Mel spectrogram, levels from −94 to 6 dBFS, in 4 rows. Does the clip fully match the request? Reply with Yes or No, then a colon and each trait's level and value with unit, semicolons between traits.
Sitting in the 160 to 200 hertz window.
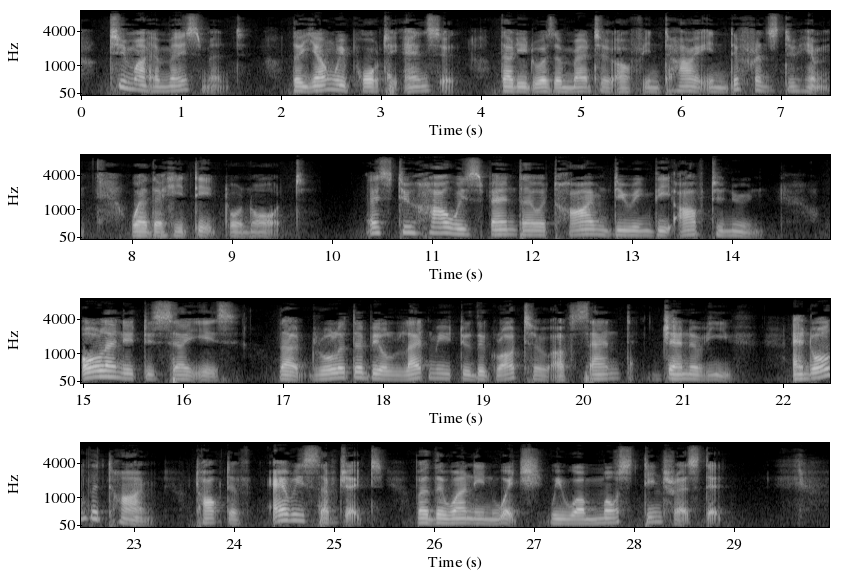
No: low, 110 Hz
